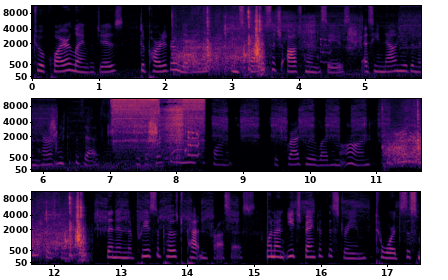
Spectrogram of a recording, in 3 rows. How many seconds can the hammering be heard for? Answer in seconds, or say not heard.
not heard.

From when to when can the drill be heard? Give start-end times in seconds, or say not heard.
2.9-8.4.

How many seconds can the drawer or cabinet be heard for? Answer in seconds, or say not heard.
3 s.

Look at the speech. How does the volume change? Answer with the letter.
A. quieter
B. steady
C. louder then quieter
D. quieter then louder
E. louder
D.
